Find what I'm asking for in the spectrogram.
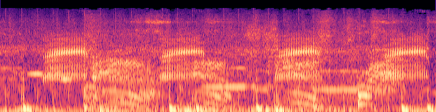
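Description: Frogs croak in a steady, repeating rhythm, about four loud calls in two seconds, each a buzzy, bubbling trill over a dense chorus of background frog noise.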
